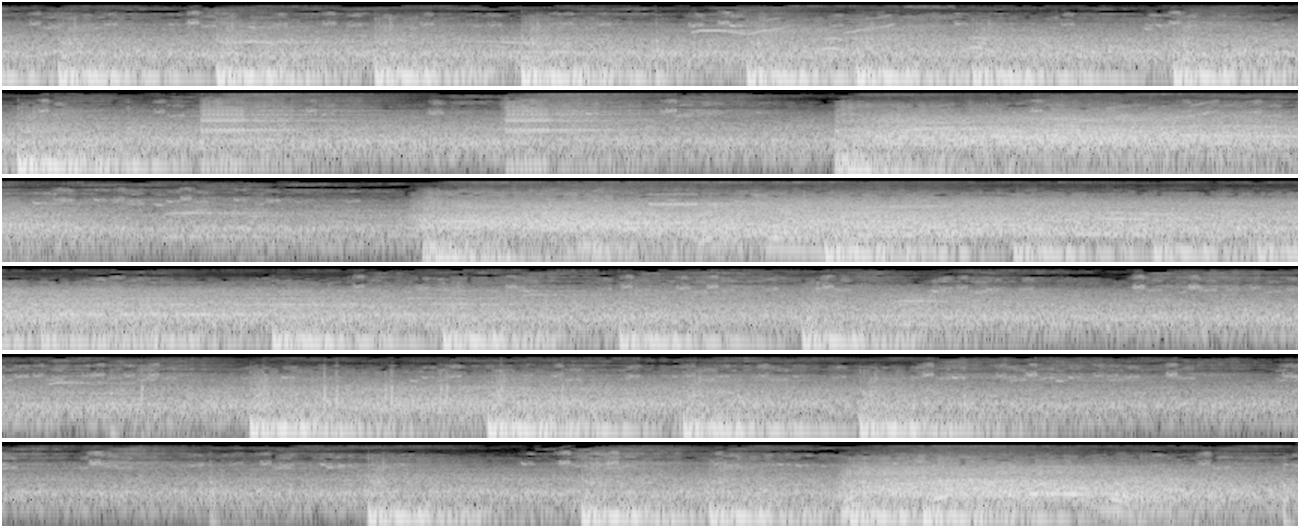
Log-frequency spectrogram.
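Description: A basketball is dribbled on a hardwood court.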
